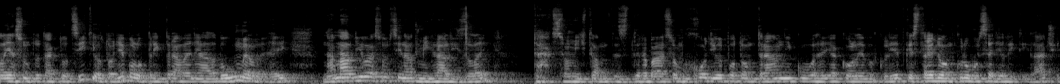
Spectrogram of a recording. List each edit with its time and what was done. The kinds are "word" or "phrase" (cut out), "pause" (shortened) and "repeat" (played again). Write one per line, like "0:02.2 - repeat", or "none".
0:04.2 - phrase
